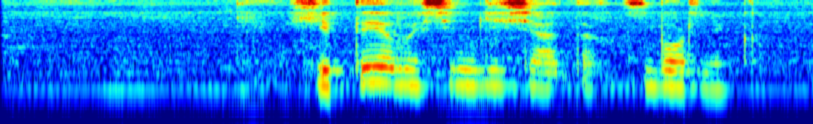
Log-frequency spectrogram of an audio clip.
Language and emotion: Russian, neutral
